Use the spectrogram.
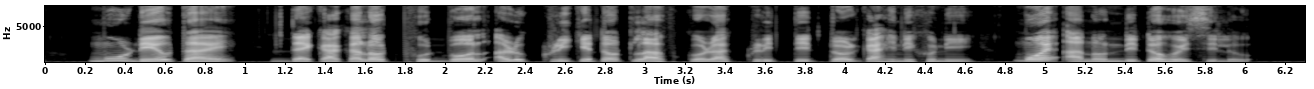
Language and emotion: Assamese, happy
